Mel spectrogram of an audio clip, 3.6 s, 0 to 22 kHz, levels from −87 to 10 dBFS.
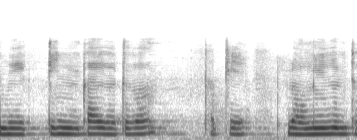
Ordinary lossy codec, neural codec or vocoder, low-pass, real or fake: none; codec, 44.1 kHz, 3.4 kbps, Pupu-Codec; 7.2 kHz; fake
